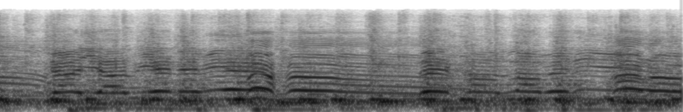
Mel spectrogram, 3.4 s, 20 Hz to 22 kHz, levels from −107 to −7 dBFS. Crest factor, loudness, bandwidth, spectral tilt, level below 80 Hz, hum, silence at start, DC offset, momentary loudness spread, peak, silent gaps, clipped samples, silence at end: 14 dB; -20 LUFS; 14.5 kHz; -5 dB/octave; -44 dBFS; none; 0 s; under 0.1%; 4 LU; -4 dBFS; none; under 0.1%; 0 s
